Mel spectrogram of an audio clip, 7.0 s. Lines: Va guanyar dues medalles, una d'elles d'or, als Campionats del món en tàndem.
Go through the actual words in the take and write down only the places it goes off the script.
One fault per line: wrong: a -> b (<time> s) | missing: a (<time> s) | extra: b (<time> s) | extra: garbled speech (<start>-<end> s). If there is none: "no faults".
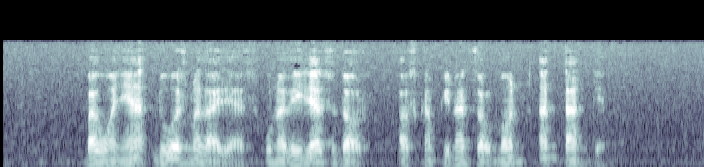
no faults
